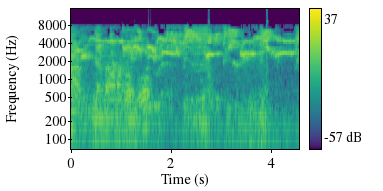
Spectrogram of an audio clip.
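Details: Black Oriental magpie-robin (kacer hitam) singing vigorously in the gacor manner: a dense, continuous run of bright whistles, trills and rapid chattering notes, with some lower murmuring sounds in the first second and a half.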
